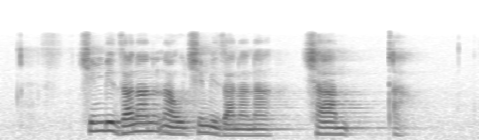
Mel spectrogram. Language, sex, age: Venda, male, 21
